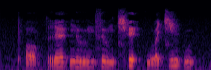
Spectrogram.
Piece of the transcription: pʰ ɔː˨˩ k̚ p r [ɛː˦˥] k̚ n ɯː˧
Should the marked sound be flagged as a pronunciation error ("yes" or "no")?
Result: no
